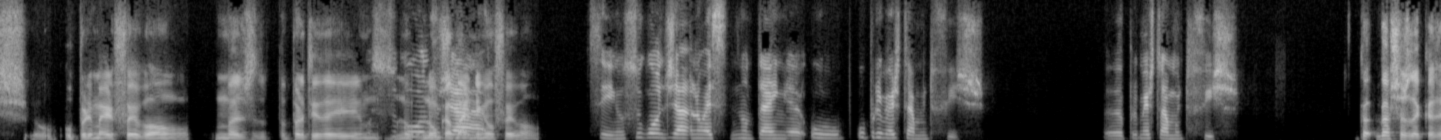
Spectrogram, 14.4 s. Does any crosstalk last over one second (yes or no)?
yes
